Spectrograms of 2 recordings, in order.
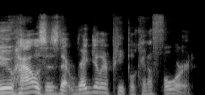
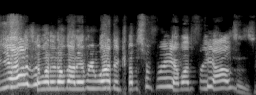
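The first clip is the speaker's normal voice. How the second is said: much higher and louder, eager near-shout; excited demand; 13 semitones higher, 8 dB louder than usual. Retold or imitated. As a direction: insist like a kid wanting candy. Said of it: "I'm like".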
